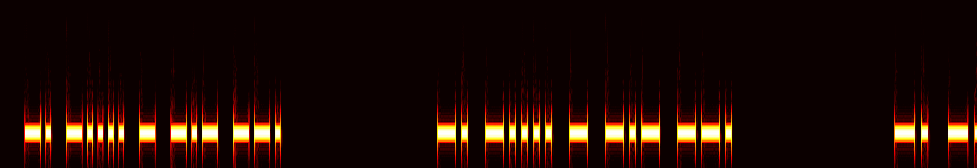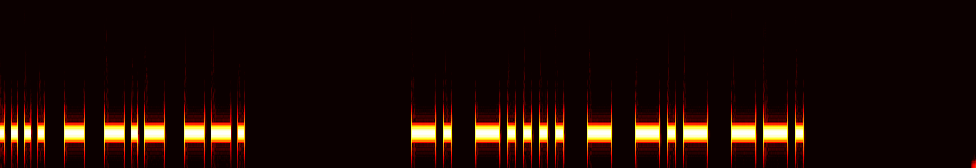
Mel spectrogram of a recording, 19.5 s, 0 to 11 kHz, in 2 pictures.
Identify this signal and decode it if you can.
Morse code, heard as a keyed tone, about 19 wpm, 700 Hz. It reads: N6TKG N6TKG N6TKG N6TKG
